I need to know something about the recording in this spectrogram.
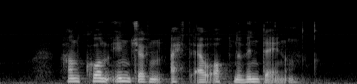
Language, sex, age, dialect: Faroese, male, 36-60, Suðurstreymoy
